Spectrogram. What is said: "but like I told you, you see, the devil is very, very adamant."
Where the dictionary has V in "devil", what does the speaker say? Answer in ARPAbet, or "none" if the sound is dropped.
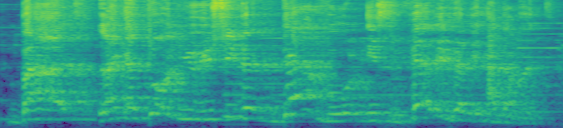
V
